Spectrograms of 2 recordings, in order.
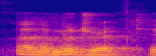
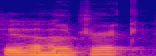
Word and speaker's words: Mudryk: Mudryk, is that how you say it? – Mudrik, Mudryk.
